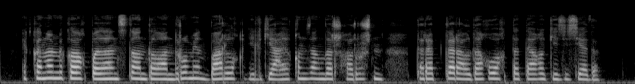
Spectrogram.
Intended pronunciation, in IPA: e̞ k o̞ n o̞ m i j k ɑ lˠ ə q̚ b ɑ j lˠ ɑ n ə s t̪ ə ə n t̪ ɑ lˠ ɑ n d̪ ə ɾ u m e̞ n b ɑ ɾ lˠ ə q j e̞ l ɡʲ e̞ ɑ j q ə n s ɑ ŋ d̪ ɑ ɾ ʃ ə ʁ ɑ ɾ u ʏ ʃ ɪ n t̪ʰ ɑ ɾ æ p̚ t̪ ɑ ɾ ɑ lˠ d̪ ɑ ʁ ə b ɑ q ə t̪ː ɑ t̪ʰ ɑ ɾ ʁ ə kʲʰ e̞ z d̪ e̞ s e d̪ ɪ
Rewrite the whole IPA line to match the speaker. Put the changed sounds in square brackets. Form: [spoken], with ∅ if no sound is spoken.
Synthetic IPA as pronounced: e̞ k o̞ n o̞ m i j k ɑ lˠ ə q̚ b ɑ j lˠ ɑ n ə s t̪ ə ə n t̪ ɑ lˠ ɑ n d̪ ə ɾ u m e̞ n b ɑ ɾ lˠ ə q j e̞ l ɡʲ e̞ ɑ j q ə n [z] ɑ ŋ d̪ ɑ ɾ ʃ ə ʁ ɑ ɾ u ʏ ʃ ɪ n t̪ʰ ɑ ɾ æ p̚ t̪ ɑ ɾ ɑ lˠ d̪ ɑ ʁ ə [w] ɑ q ə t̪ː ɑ t̪ʰ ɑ [∅] ʁ ə kʲʰ e̞ z d̪ e̞ s e d̪ ɪ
